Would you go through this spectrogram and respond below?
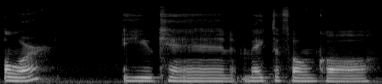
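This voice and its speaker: Slow, low-voiced woman demoing a gadget. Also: level tone, mellow. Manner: unscripted, with many fillers and self-corrections. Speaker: tech video presenter. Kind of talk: casual how-to demonstration.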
